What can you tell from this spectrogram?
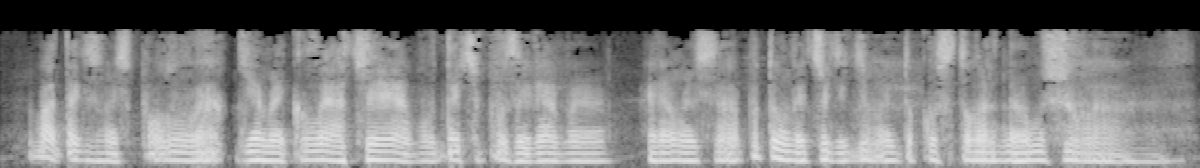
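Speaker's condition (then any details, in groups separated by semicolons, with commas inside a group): Spinal muscular atrophy with tracheostomy; progressive loss of ability to move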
